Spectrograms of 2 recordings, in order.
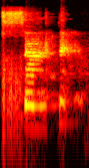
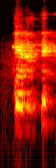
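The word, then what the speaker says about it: Celtic: चलिए, तो इसे बेटा क्या पढ़ेंगे कविता, सेल्टिक, गेलिक, वो सॉरी केल्टिक नहीं पढ़ेंगे, क्योंकि सी के बाद ई आया तो सा प्रोनाउंसिएशन होगा, तो सी के बाद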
